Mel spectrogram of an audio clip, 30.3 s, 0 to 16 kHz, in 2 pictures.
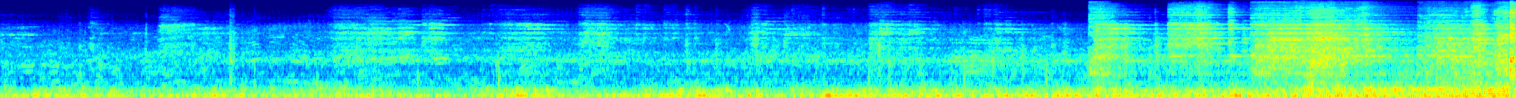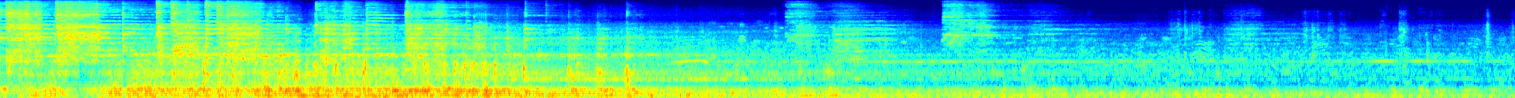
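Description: Pakistan Railways GEU-20 diesel-electric locomotive running light past the listener, with engine rumble and wheels clicking over the rail joints. The sound builds, is loudest around the middle as the locomotive passes close by, then fades as it moves away.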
